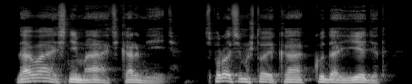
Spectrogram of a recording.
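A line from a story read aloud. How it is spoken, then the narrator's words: Plain. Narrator (Russian): ответил Добрынин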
